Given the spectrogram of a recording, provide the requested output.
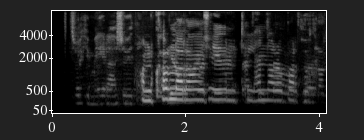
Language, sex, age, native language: Icelandic, male, 12, Icelandic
